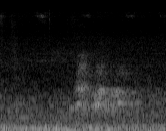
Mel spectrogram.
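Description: A dog giving a short bark about halfway through, over a steady low rumble.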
